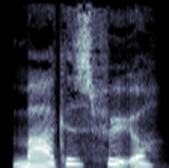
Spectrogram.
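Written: markedsføre

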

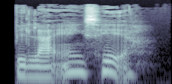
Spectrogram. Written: belejringshær

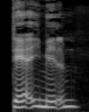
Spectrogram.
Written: derimellem

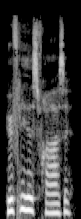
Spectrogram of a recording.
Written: høflighedsfrase

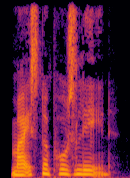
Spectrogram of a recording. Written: meissnerporcelæn

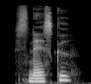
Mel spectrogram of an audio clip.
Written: snasket

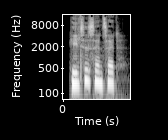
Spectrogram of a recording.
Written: heltidsansat

